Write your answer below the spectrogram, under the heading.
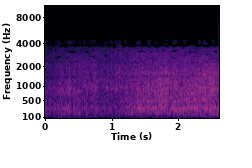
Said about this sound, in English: this is one of our 6 weekly mile-long garbage trains. Can you just hold the phone out the window for a second? I'd like to hear this. Okay, the engine already went by, but this is just all the cars. There's some traffic and stuff, too.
